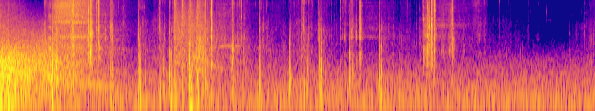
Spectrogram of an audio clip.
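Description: Footsteps crunch on a gritty concrete floor.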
